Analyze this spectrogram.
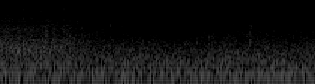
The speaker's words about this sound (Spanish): Tu cerebro ya encontró una respuesta a estos estímulos, ya que existe un área asociada con la emoción. Y esta se activa automáticamente cuando escuchamos el sonido de las olas.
